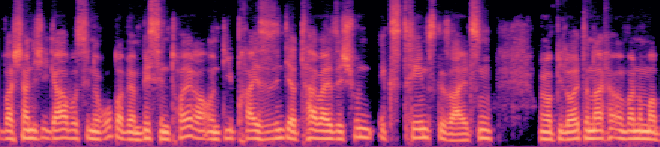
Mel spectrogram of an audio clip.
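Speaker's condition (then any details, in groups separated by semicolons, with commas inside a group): No condition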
